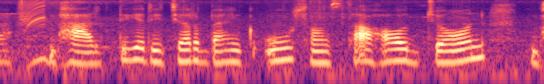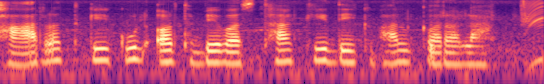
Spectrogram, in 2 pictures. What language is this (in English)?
Bhojpuri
